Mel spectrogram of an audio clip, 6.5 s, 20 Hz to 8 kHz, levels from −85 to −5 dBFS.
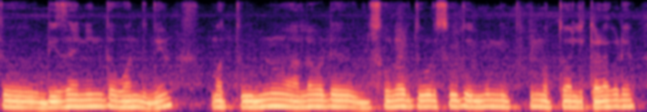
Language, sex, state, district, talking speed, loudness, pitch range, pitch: Kannada, male, Karnataka, Koppal, 130 wpm, -15 LUFS, 110-120 Hz, 115 Hz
